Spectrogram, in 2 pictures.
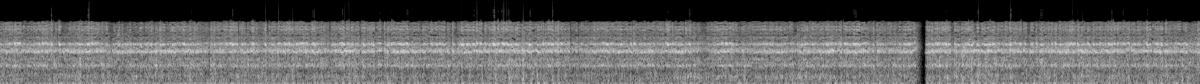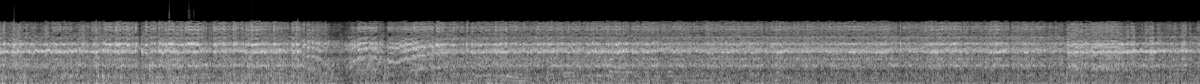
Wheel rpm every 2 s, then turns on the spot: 230, 230, 240, 230, 230, 240, 230, 170, 200, 230, 230, 230.
none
